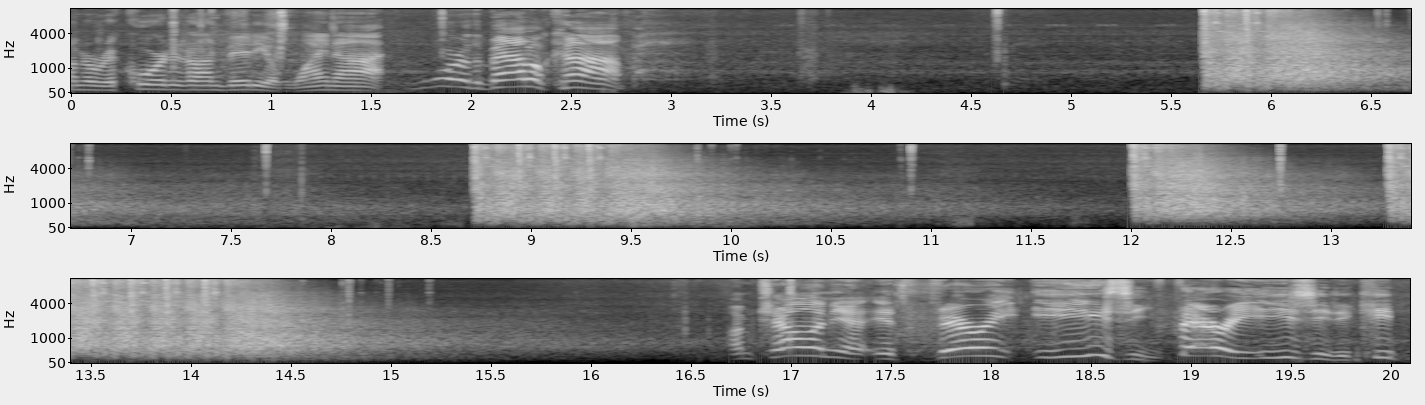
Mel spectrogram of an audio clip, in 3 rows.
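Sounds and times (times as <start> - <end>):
rapid rifle shots: 5.6 - 7.0, 8.7 - 10.6, 12.0 - 15.2.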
